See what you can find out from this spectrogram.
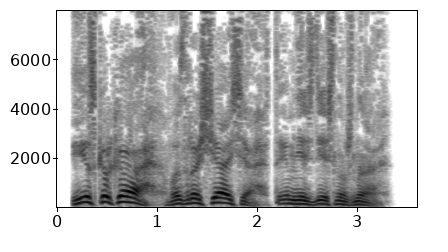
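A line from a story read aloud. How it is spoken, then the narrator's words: Sighing. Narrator (Russian): Вздохнул я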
